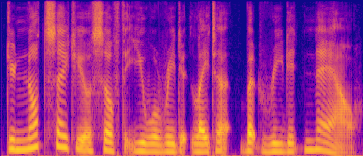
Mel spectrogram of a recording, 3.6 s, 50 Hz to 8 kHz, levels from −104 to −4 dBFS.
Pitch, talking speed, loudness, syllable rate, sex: 150 Hz, 245 wpm, -18 LUFS, 5.0 syllables/s, male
